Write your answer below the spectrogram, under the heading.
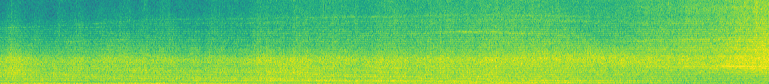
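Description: LORAM rail grinder train running along the track: a steady, heavy diesel drone from its power cars as it approaches and passes. Its grinding units come by near the end, grinding the railhead.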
